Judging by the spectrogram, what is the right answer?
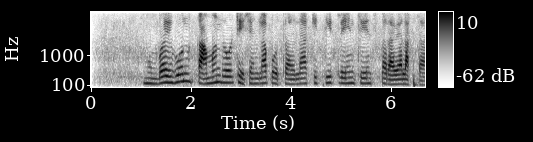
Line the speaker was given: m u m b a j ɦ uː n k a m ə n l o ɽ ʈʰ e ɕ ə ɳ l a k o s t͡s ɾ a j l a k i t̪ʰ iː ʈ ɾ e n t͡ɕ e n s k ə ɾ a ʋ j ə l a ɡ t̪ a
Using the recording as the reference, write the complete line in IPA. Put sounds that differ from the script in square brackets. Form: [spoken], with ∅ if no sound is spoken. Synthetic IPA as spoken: m u m b [ə] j ɦ uː n k a m ə n [ɾ] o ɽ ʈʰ e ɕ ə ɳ l a [p] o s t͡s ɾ a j l a k i [t̪] iː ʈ ɾ e n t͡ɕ e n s k ə ɾ a ʋ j [a] l a ɡ t̪ a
